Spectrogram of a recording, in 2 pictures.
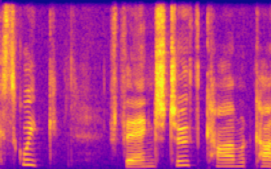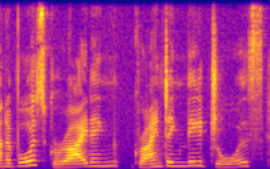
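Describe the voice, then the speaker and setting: A flamboyant man who runs a magical shop, acted out by a woman reading a storybook. He is boastful and theatrical, rolling out his welcome at a slow, showy pace. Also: a little high, a bit bright, full character voice. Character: flamboyant boastful man, showman dinosaur shopkeeper. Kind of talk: storybook read aloud.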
